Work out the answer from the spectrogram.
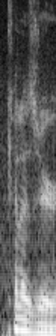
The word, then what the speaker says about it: Kelazur: Apparently, Kelazur. that's how you say it.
